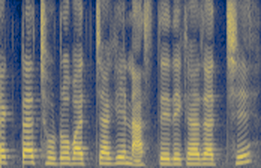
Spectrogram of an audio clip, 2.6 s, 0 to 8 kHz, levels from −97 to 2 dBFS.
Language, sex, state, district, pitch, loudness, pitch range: Bengali, female, West Bengal, Alipurduar, 255 Hz, -15 LUFS, 235-285 Hz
